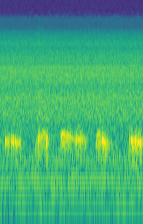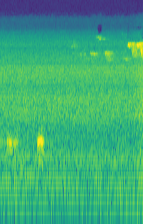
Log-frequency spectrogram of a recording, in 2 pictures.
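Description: A pigeon cooing faintly, a run of low hoots that stops a little before the end. Right at the end a small songbird starts chirping.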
